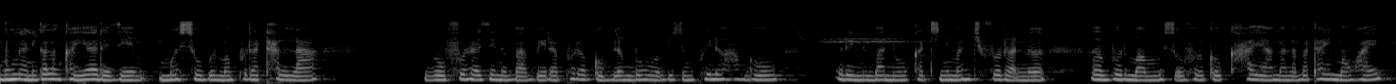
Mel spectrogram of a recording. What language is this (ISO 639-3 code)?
brx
